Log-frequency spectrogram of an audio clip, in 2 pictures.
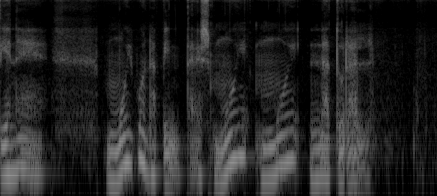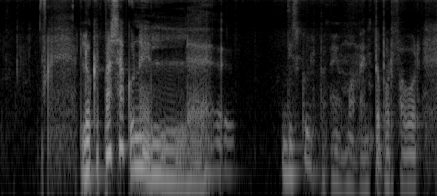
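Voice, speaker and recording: The speaker whispers softly at a very slow pace. Long pauses come often. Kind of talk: ASMR roleplay as a TV sound technician. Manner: soft-spoken, whispered.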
